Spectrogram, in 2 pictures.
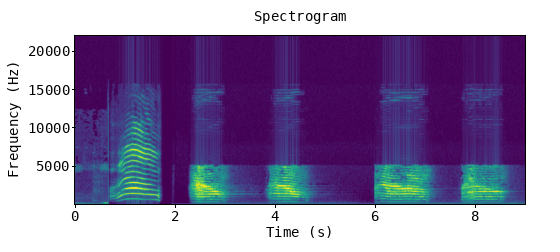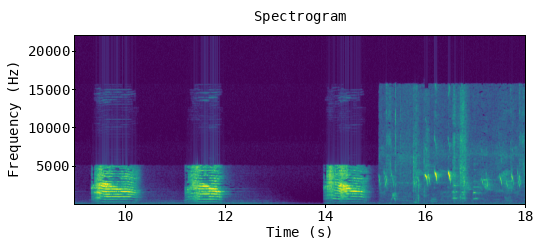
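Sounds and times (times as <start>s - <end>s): cat meowing: 0.7s - 3.0s, 3.8s - 4.7s, 6.0s - 7.1s
ducklings peeping: 15.1s - 18.0s.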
